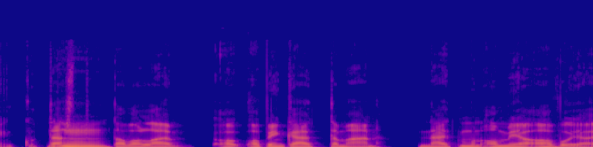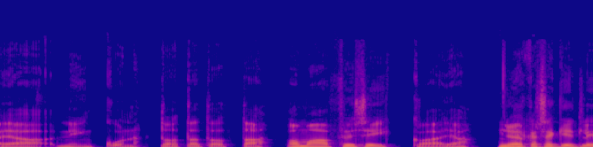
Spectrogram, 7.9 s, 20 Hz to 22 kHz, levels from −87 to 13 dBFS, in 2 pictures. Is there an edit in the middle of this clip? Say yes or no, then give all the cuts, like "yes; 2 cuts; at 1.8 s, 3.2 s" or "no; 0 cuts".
yes; 1 cut; at 4.9 s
